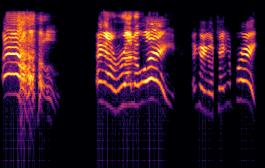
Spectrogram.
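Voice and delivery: high, loud panicked squeal; hammed-up terrified shriek; mock panic. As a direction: flee the imagined snake in a shrieking panic. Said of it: "I'm like".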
